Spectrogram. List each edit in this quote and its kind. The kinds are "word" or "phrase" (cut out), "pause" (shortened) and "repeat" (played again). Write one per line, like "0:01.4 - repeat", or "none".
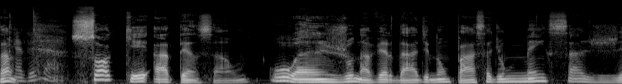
none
